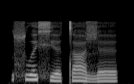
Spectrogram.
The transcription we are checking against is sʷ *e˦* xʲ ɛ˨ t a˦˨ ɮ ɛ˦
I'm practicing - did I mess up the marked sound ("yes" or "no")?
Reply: yes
